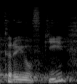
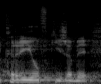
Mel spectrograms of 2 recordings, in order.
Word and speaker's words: kryjówki: bardzo ważne kryjówki, żeby ten wyraz wyciągnąć, a jednocześnie nie starać się śpiewać z obcym, na przykład czeskim akcentem w sensie akcentowania pierwszej sylaby, kryjówki, prawda?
